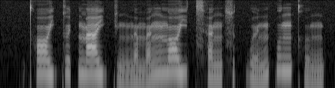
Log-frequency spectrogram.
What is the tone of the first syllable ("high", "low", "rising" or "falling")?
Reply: high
